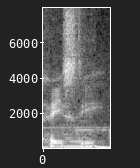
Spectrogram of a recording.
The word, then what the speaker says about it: Hasty: the king Rocky Lee's Hasty or is it haste because it's pronounced haste but it's spelled Hasty it's an industrial country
